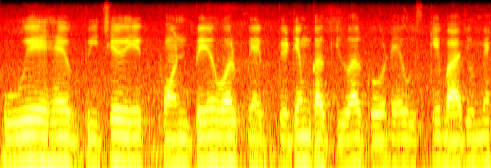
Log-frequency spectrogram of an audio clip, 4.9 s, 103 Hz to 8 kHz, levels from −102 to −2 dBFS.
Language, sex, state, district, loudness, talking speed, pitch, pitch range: Hindi, male, Gujarat, Gandhinagar, -17 LUFS, 195 wpm, 110 Hz, 110-115 Hz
